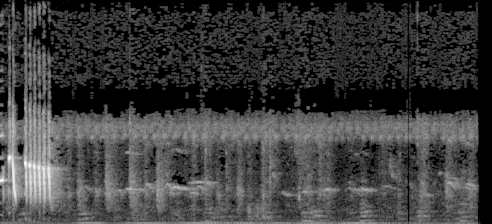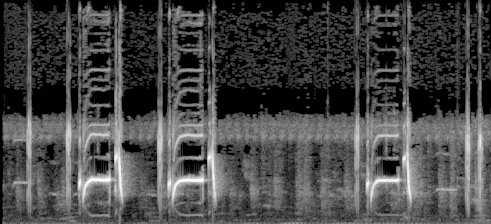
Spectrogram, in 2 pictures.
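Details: Ashy Prinia giving sharp, ringing phrases that swoop up and down between high pitches, repeated in bursts every second or two, with a brief opening chatter.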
